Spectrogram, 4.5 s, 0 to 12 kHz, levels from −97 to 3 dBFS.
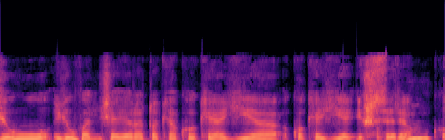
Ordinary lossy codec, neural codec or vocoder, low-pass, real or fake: AAC, 32 kbps; none; 7.2 kHz; real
